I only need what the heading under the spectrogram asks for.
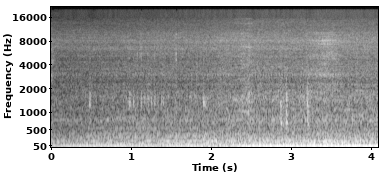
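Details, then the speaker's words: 1995 BMW 525i petrol, after replacing a cracked air intake hose to the airflow sensor and cleaning the air regulator and throttle valve. It starts and idles smoothly with rpm where they should be; the check engine light is still on. "Alright, let's give it a test start. RPMs, right where they should be."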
